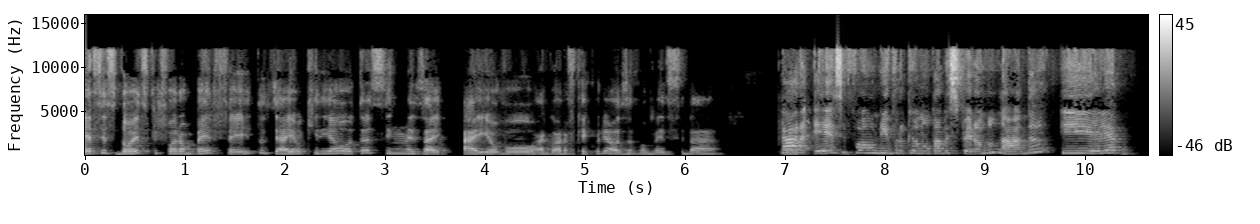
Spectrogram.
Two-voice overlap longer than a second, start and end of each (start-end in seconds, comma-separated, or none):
none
